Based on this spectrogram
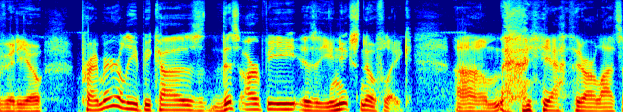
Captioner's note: chuckles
